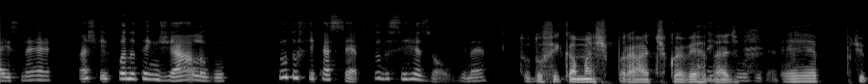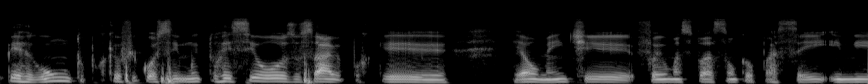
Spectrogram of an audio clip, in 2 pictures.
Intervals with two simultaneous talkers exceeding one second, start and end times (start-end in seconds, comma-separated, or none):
none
